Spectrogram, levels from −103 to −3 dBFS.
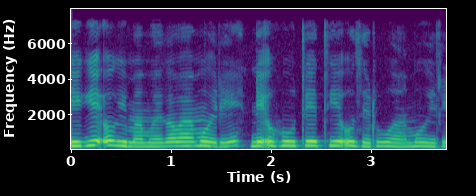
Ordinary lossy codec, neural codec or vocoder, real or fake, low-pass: none; none; real; 7.2 kHz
